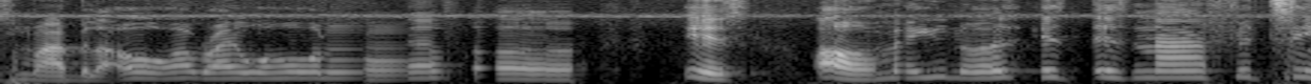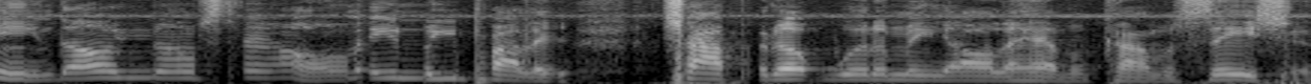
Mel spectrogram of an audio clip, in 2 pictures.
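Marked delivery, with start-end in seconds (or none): 0.4-4.8 mock chatty, friendly, pitched-up tone. Imitating someone from New Orleans answering what time it is: imitating a friendly local. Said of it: "we friendly and shit".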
